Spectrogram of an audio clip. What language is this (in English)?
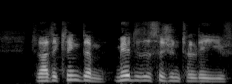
English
